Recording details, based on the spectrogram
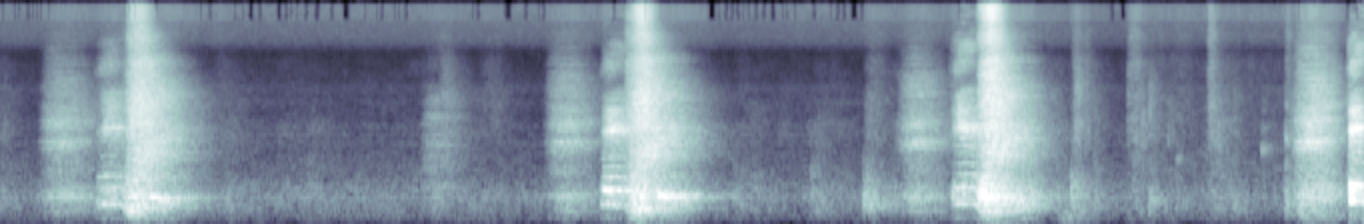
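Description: Repeated sharp nasal bursts, each with a quick indrawn breath before it, in a quiet room: a run of sneezes or snorts.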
